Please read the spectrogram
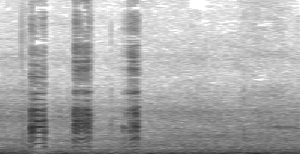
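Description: A woman laughing in three or four short bursts in the first second, over the steady low rumble of a car's cabin.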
